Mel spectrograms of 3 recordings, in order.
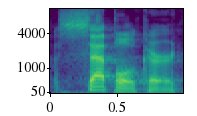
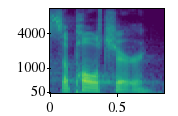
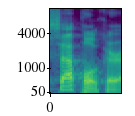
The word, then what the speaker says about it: Sepulchre: And it is pronounced Sepulchre, not Sepulture. I still hear that all the time. Like, come on, guys. Sepulchre.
